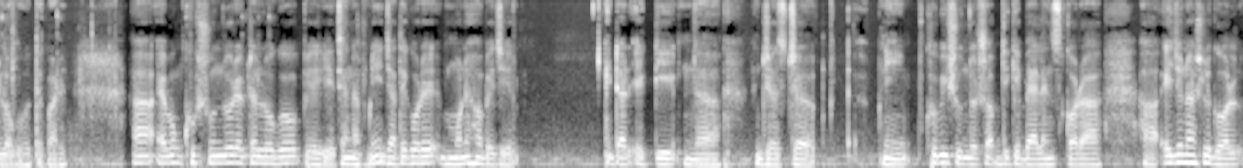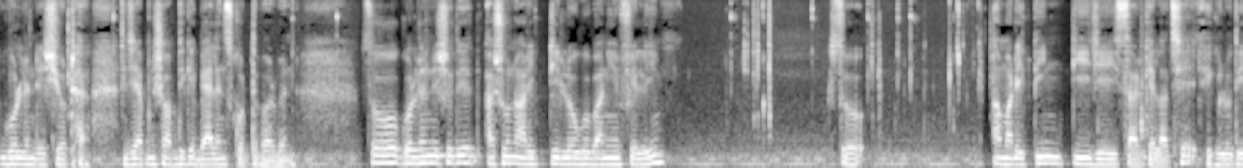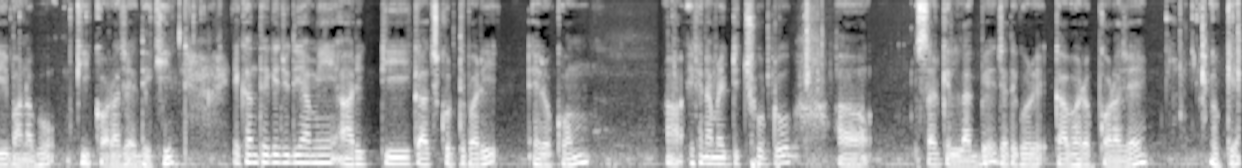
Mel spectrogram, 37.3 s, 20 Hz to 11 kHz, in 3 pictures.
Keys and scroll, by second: 18.1 Delete, 33.3 ctrl+z.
